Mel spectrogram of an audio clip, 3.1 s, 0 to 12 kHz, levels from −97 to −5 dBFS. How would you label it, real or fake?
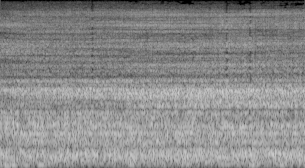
real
